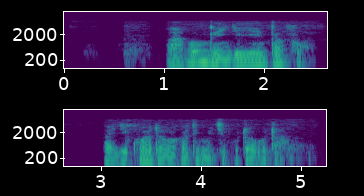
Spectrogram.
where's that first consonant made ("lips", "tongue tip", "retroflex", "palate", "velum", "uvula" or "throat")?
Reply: lips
